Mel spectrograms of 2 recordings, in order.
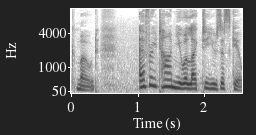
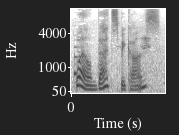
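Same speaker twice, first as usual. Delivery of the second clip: ordinary talk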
